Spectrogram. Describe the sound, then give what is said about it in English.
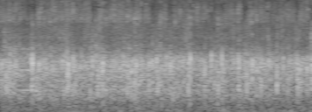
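A crowd applauds the band at a morning gathering: dense, steady clapping without a break and no voices on top. “let's give it up for the band this morning, man.”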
